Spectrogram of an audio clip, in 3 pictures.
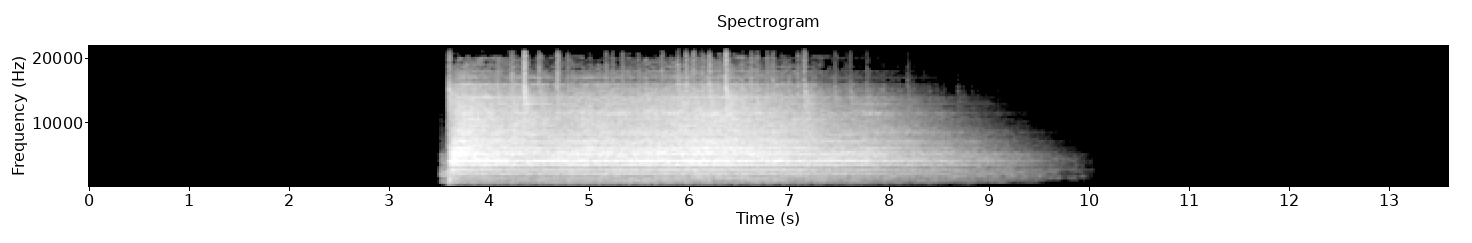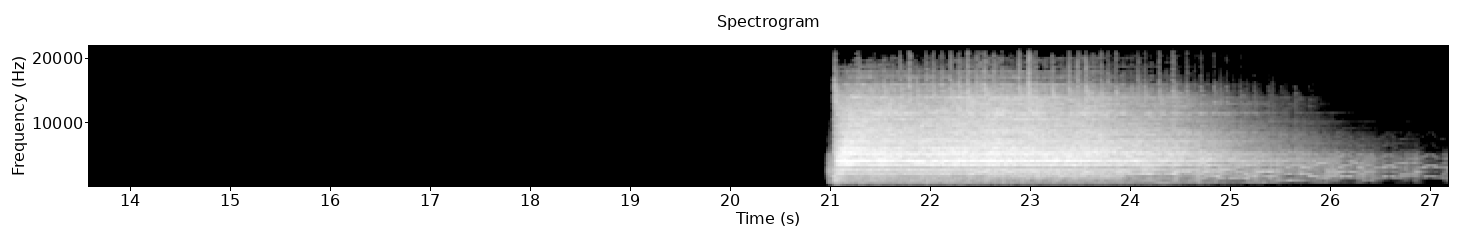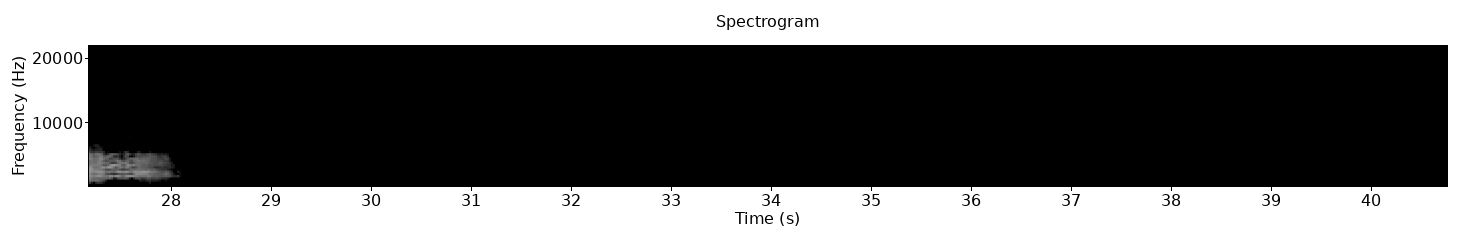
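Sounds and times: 
drums: 3.6 - 9.8, 21.0 - 27.2.

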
